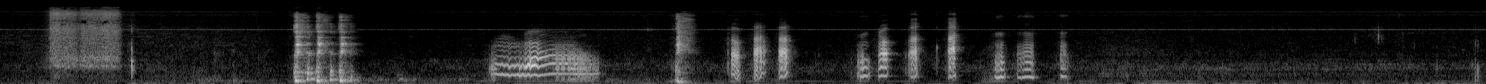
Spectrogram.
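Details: A domestic cat makes duck-like quacks when its owner coughs: several coughs, a drawn-out meowing cry, then a run of about eight brief, sharp quacking chirps, fading to quiet indoors.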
